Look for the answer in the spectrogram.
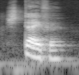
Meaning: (adjective) inflection of stijf: 1. masculine/feminine singular attributive 2. definite neuter singular attributive 3. plural attributive
- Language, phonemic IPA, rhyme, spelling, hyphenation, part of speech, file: Dutch, /ˈstɛi̯.və/, -ɛi̯və, stijve, stij‧ve, adjective / noun, Nl-stijve.ogg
